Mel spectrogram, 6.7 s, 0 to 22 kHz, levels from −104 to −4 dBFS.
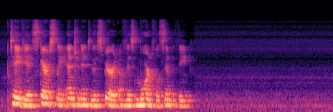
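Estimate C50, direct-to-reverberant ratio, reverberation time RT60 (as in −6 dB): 7.5 dB, −1.5 dB, 0.45 s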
